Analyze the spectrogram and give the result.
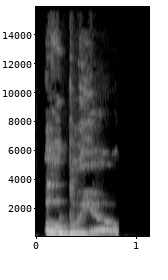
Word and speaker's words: Obleyo: It's Oblio.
